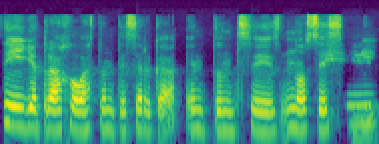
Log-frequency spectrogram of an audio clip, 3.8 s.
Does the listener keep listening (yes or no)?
yes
